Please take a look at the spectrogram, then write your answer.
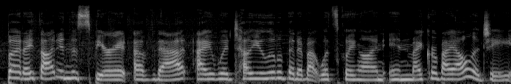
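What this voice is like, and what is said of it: Sick-sounding voice. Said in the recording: “There's a lot of viruses and pathogens going around, including in myself, as you can hear from my voice today.”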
